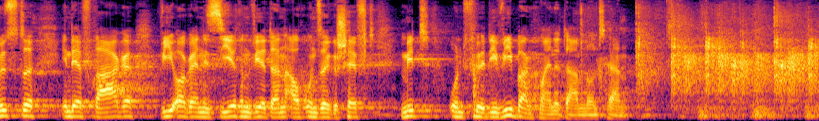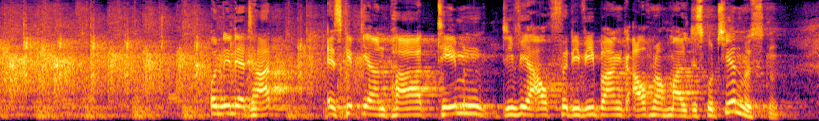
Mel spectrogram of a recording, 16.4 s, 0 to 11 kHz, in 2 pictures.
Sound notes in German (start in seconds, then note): 6.3 Beifall SPD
